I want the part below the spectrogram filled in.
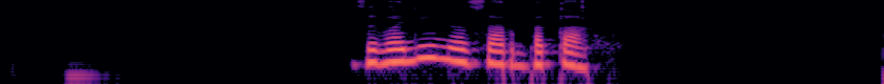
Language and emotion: Russian, neutral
